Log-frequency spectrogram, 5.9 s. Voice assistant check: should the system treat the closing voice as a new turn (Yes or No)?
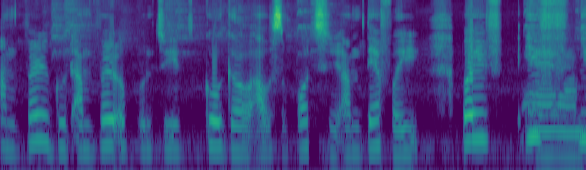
No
